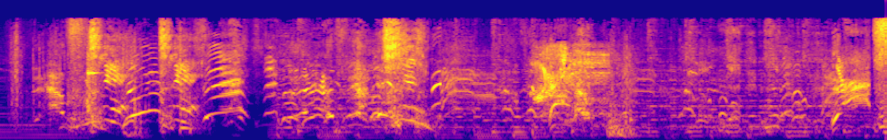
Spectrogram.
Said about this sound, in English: As usual, Johnny planted his ragweed all over town, and as usual, the townspeople started sneezing.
